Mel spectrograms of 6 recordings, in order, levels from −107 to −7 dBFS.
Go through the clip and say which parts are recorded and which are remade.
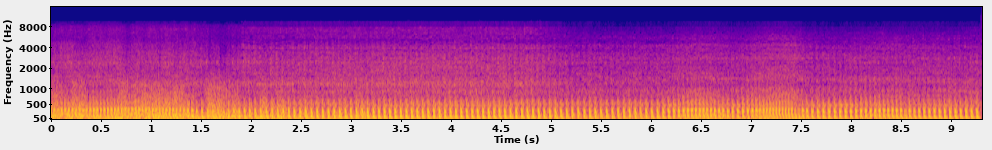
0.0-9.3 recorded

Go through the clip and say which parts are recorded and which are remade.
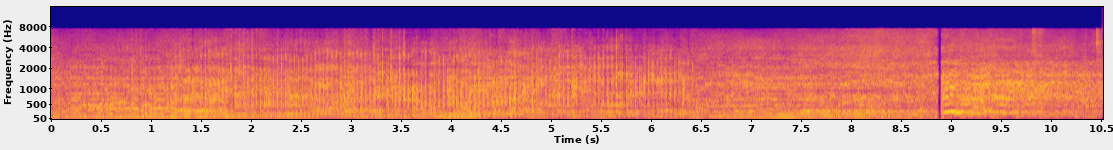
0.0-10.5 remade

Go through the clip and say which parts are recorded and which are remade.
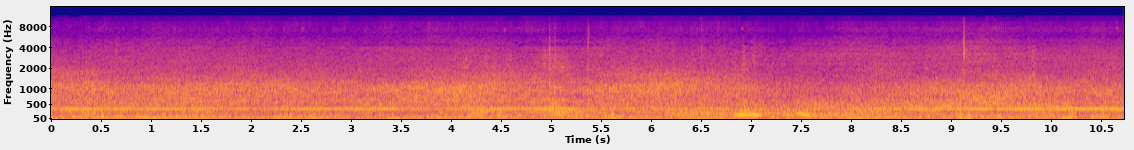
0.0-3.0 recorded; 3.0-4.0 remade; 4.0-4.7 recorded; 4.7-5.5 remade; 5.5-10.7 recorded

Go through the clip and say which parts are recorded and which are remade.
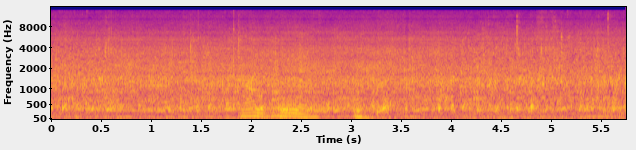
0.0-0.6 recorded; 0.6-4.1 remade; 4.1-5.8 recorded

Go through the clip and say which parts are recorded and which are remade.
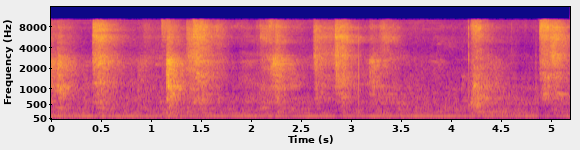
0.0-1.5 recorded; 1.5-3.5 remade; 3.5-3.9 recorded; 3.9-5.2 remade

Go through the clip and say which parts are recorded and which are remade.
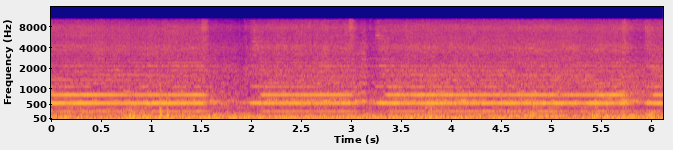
0.0-1.0 remade; 1.0-4.3 recorded; 4.3-6.1 remade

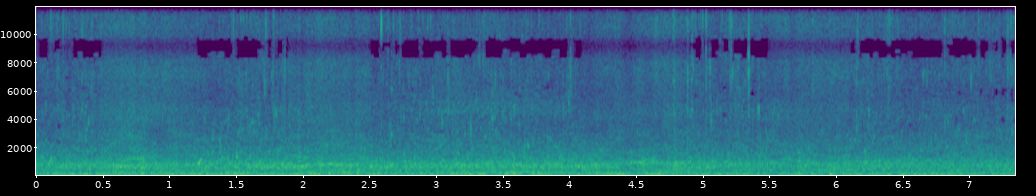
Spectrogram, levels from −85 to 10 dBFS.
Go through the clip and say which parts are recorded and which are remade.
0.0-0.5 recorded; 0.5-1.2 remade; 1.2-1.9 recorded; 1.9-2.5 remade; 2.5-4.1 recorded; 4.1-4.9 remade; 4.9-5.5 recorded; 5.5-6.1 remade; 6.1-7.3 recorded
